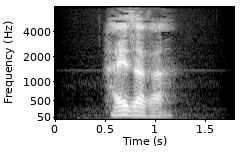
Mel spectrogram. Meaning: 1. comparative degree of heiser 2. inflection of heiser: strong/mixed nominative masculine singular 3. inflection of heiser: strong genitive/dative feminine singular
- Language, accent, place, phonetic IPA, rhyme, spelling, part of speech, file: German, Germany, Berlin, [ˈhaɪ̯zəʁɐ], -aɪ̯zəʁɐ, heiserer, adjective, De-heiserer.ogg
